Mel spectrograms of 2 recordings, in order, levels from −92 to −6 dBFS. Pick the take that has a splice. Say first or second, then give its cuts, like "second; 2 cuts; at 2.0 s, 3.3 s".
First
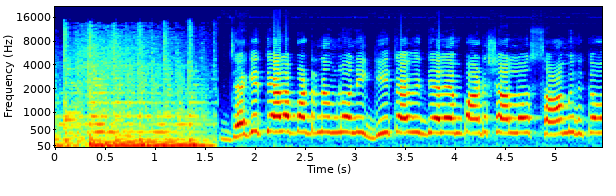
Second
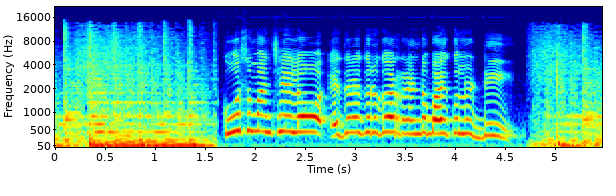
first; 1 cut; at 1.5 s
